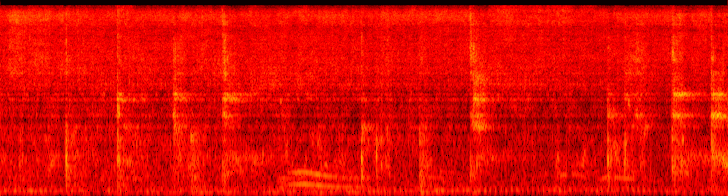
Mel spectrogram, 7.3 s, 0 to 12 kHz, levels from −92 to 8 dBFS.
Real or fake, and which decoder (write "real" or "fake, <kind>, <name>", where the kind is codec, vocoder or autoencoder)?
fake, codec, HILCodec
